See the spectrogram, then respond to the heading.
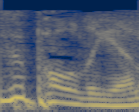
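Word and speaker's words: Zapoleon: When we come back, we're going to talk about, and again, the guy's name is Guy Zapolian. – Rhymes with Napoleon.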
